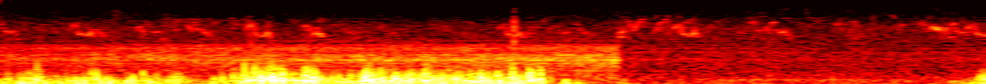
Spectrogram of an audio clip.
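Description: A white stork's rapid, hollow wooden rattle of bill-clattering for about three seconds, then quiet, with faint twittering of small birds above.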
